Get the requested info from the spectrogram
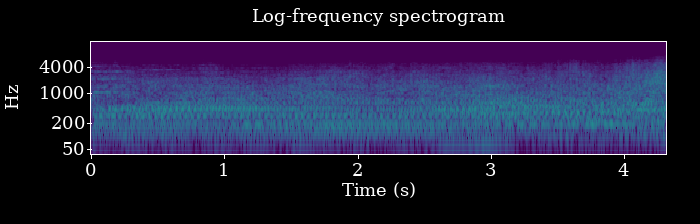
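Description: Propeller aeroplane engine droning steadily and loudly, with a rushing hiss over it.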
